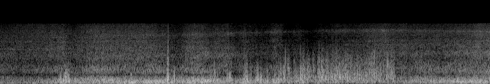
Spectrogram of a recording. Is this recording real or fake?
real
